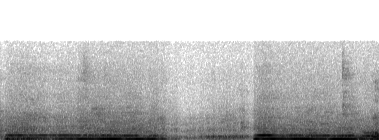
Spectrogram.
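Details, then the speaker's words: A whistling sound with each breath, attributed to secretions in the airways: wheezing. "ويزنغ صوت صفير مع التنفس بسبب وجود الافلام"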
